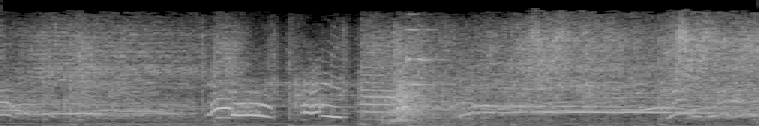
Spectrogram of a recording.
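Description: dog barking

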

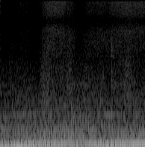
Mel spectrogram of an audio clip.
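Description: car interior rumble

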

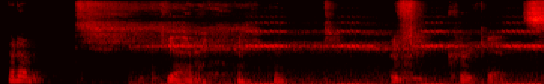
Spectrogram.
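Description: crickets chirping

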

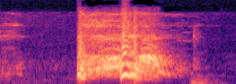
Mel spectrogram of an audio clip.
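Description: cough

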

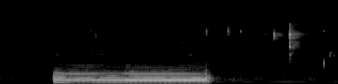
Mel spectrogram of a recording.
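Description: person humming

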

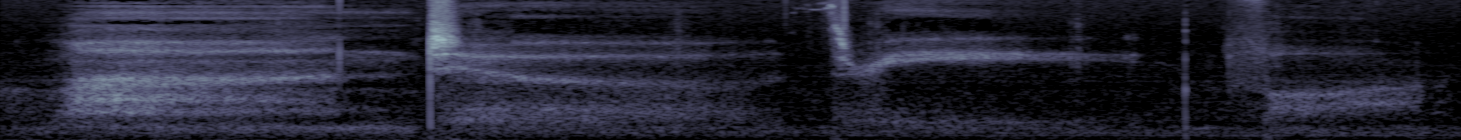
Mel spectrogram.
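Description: slow deep exhale

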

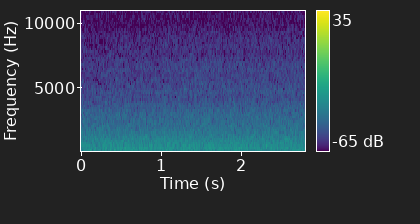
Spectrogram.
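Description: ocean waves

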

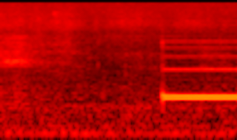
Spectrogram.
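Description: phone ringtone

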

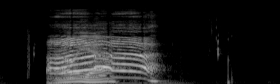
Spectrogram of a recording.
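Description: yawning

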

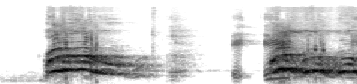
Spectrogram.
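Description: dog barking

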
